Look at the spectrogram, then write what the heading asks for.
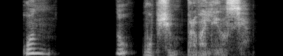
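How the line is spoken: Whisper. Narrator (Russian): прошептала Гермиона

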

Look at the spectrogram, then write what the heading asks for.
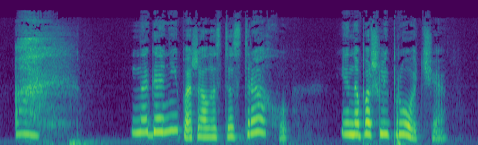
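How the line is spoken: Pleading voice. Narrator (Russian): умоляющим голосом попросила Бетси

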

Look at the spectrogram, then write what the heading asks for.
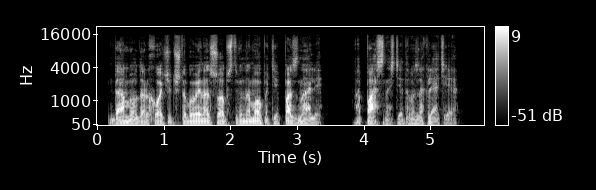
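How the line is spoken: Authoritative, unyielding. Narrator (Russian): непререкаемым тоном произнес Грюм

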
